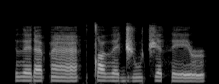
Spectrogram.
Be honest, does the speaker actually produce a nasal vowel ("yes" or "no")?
yes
